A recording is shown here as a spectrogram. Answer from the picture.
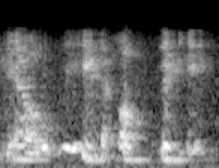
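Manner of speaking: high pleading little voice; imitating the baby's plea. Father voicing his baby's silent plea, high and pleading. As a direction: voice the baby begging for help. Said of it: "he's just looking at me like".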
